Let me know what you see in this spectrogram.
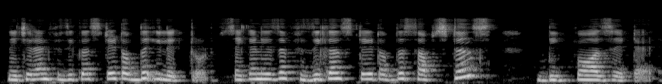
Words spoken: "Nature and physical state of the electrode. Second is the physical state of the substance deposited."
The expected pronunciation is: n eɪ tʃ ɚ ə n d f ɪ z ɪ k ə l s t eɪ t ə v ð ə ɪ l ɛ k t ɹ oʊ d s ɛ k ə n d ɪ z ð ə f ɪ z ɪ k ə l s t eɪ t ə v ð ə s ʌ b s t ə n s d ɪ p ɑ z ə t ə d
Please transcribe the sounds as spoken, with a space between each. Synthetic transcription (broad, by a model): n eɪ tʃ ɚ ə n d f ɪ z ɪ k ə l s t eɪ t ə v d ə ɪ l ɛ k t ɹ oʊ d s ɛ k ə n d ɪ z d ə f ɪ z ɪ k ə l s t eɪ t ə v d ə s ʌ b s t ə n s d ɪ p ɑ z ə t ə d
